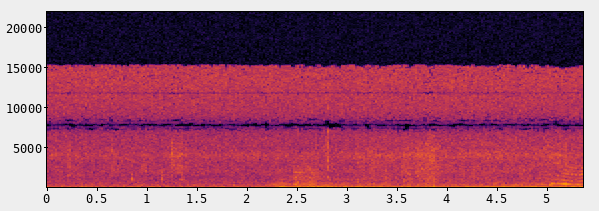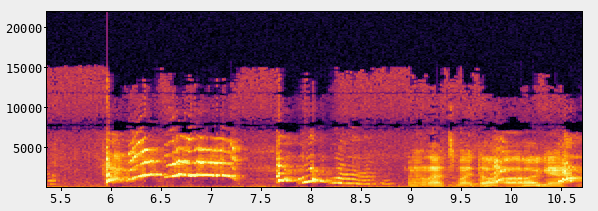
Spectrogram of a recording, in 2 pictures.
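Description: A low, steady hum comes in a couple of seconds in, which fits a garage door opener running. From about six seconds in a dog gives a long, high whine, then a run of shorter, wavering cries.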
